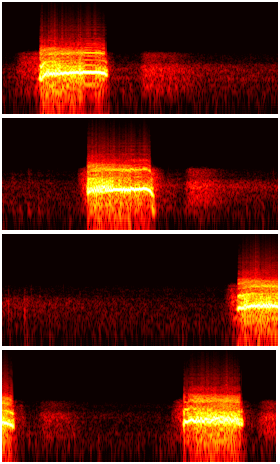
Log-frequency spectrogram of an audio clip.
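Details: Tracheal stridor: a harsh breath sound from a narrowed upper airway, in a real patient.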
